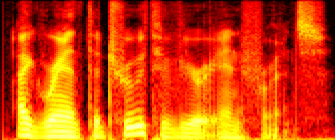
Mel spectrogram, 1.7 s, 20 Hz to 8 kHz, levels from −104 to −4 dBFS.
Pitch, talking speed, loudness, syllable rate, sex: 105 Hz, 250 wpm, -19 LUFS, 6.5 syllables/s, male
